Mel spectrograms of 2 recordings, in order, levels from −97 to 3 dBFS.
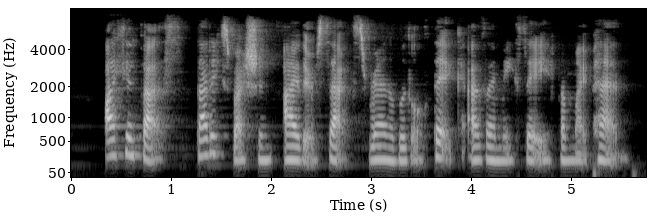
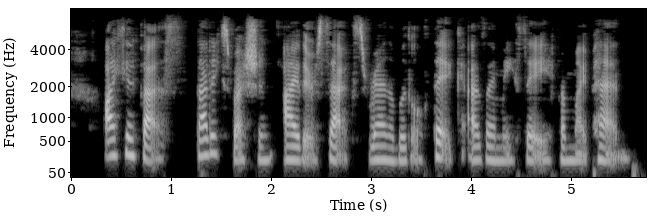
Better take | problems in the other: second | noise reduction (neural mask model DeepFilterNet 3)

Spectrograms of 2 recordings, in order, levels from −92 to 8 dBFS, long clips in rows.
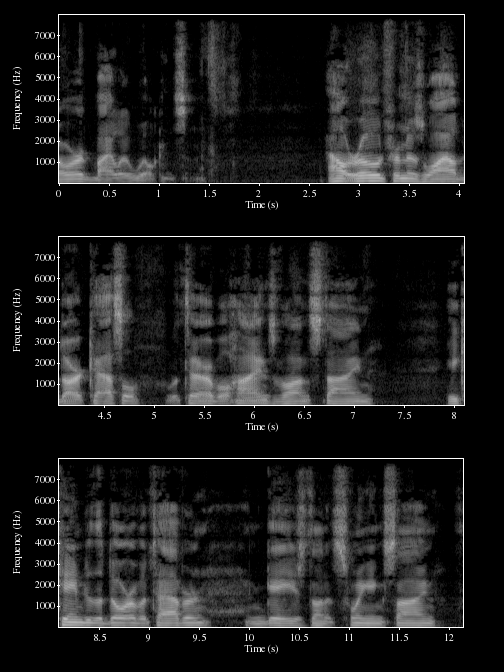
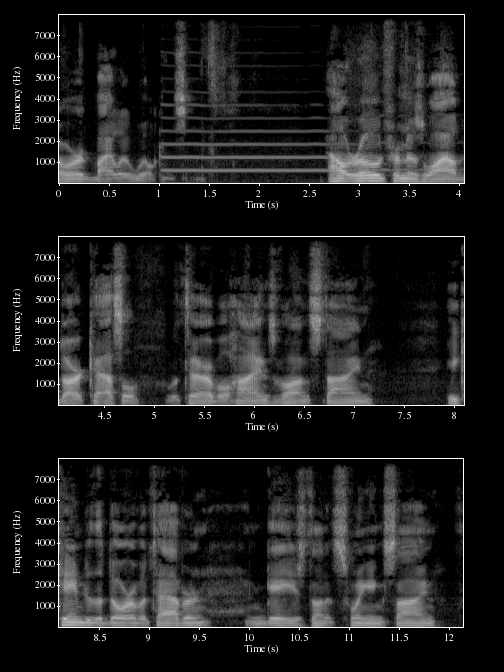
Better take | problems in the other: first | background sound (Wind instrument, woodwind instrument); 18 dB below the speech

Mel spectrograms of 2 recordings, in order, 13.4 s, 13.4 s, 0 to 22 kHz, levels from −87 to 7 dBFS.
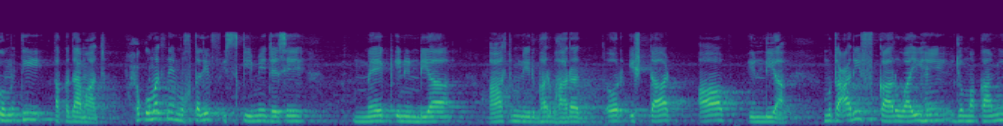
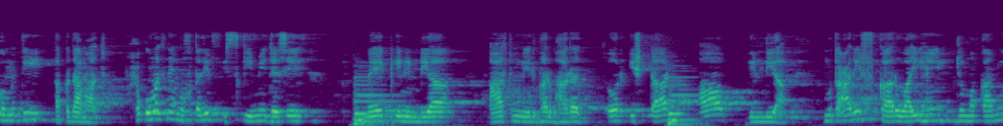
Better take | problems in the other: first | noise reduction (classical method WPE with log-MMSE)

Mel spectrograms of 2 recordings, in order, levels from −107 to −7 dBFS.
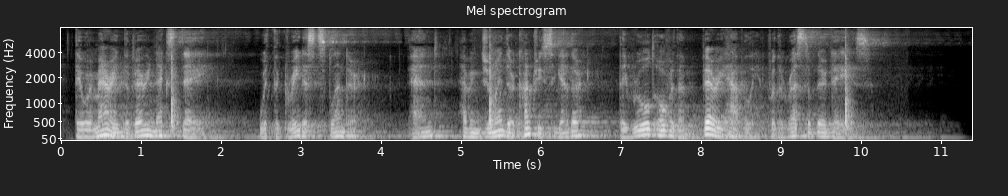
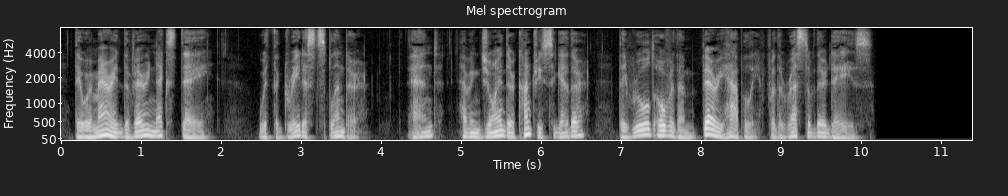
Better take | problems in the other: second | background sound (Hammer); 9 dB below the speech // room echo; dies away in 2.9 s

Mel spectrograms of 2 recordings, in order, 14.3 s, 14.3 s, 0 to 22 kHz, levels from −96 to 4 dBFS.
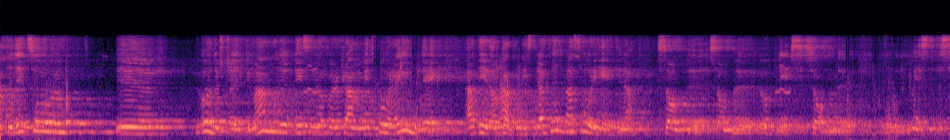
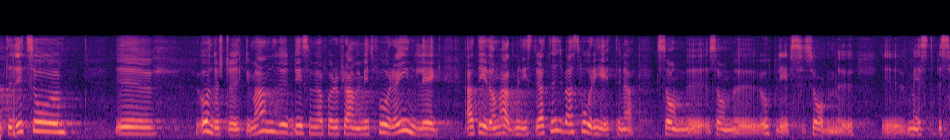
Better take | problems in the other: second | noise reduction (neural separator model SepFormer DNS4)

